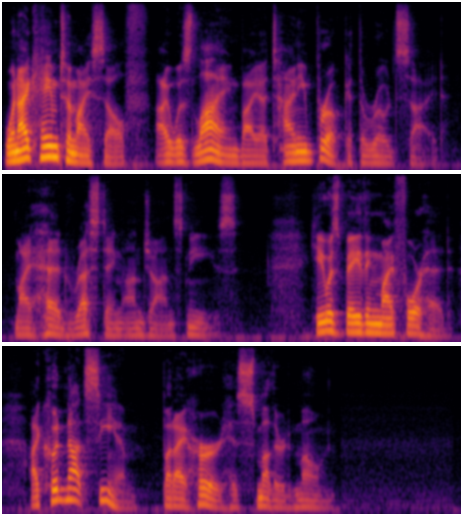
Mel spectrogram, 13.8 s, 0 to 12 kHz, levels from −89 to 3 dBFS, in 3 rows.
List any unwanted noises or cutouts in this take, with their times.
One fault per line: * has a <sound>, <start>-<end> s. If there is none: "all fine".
all fine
